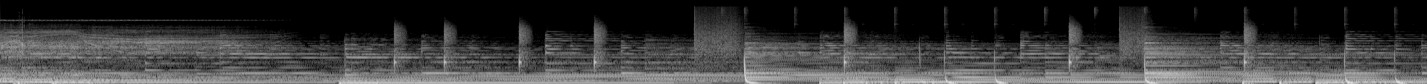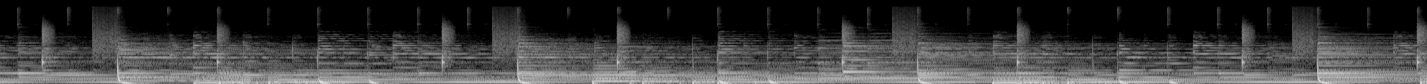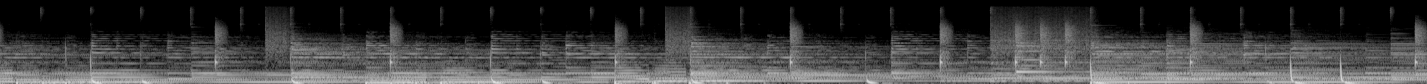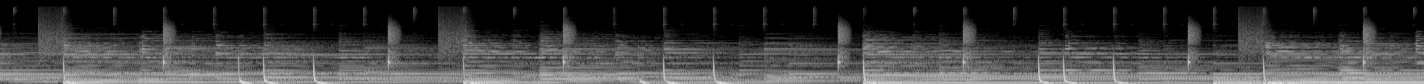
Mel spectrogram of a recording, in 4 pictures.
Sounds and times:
Music: 0.0s - 57.0s.

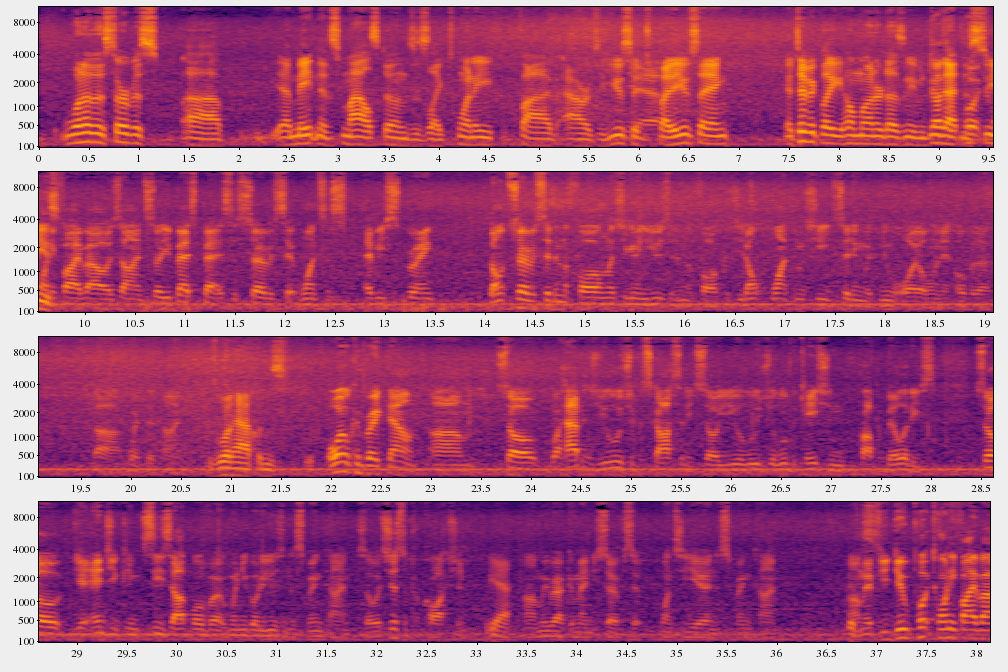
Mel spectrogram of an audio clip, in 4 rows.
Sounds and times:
Speech: 0.2s - 6.9s, 7.5s - 13.5s, 14.1s - 19.0s, 19.6s - 36.0s, 36.7s - 38.1s.

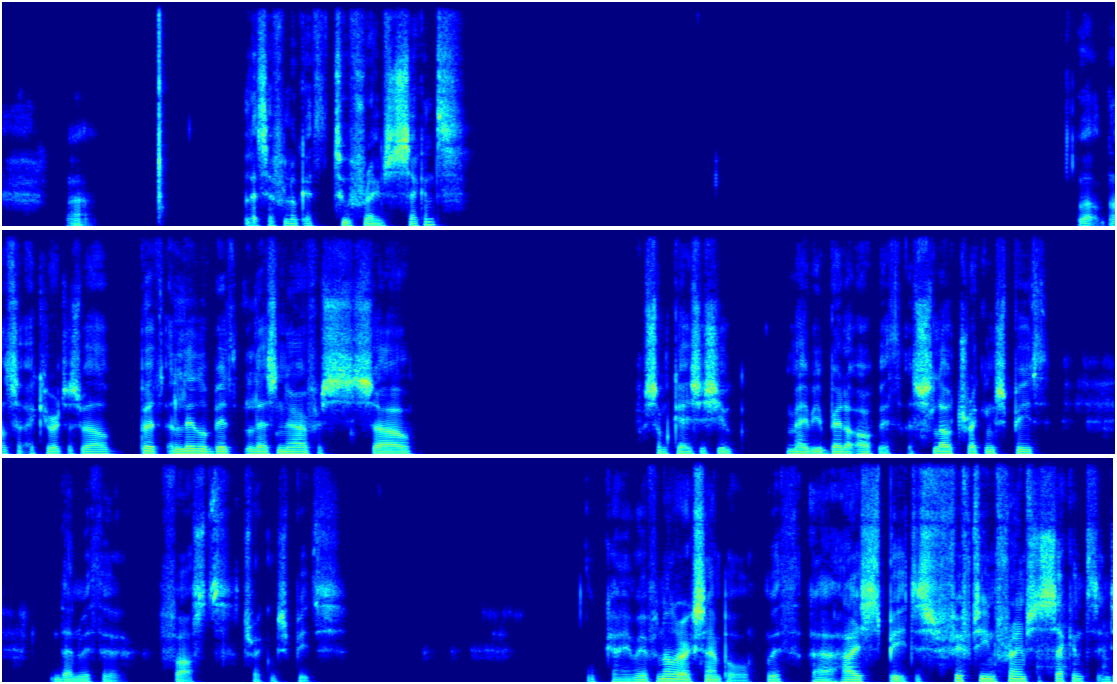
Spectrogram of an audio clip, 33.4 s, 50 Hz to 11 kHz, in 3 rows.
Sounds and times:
Inside, small room: 0.0s - 9.9s, 10.6s - 15.5s, 17.0s - 33.3s
Speech: 0.7s - 1.0s, 2.4s - 4.8s, 10.7s - 15.3s, 17.5s - 21.6s, 22.8s - 25.8s, 28.1s - 33.3s.

